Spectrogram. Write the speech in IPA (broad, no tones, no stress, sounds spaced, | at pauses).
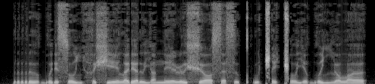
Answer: r ɯ ɡʷ e ɾʲ ə s o ʎ h ə xʲ e l ɐ ɾʲ ɐ ɾ ɯ j ɐ n e ɭ ɯ xʲ ɔ s ə s ɯ kʷʼ ə ǁ e ǁ o j e ɡʷ e ʎ lʲ o lˠ ə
